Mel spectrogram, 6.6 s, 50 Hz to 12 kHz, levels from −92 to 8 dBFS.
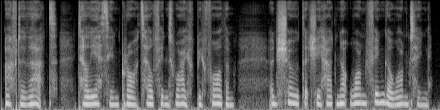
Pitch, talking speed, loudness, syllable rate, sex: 180 Hz, 155 wpm, -18 LUFS, 4.9 syllables/s, female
